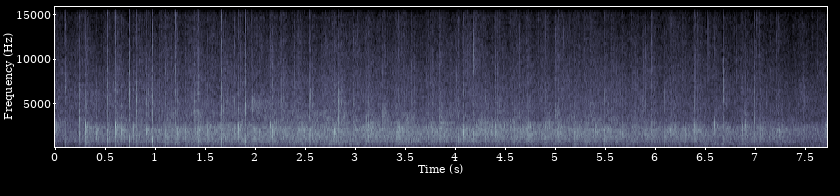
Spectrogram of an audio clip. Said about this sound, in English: Let's give these students first a very big round of applause.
